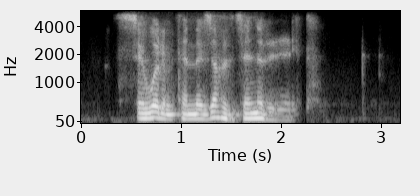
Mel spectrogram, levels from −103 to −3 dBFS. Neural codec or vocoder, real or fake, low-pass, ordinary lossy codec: codec, 16 kHz, 2 kbps, X-Codec, HuBERT features, trained on balanced general audio; fake; 5.4 kHz; Opus, 16 kbps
